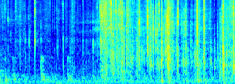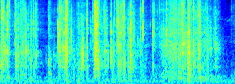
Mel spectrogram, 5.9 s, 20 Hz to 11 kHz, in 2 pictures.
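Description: Wax-paper wrapper of a 1986 Topps baseball card pack being torn open and crinkled by hand. A dense crackling starts about a second in and stops just before the end.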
